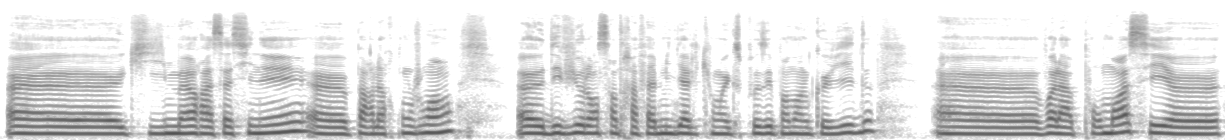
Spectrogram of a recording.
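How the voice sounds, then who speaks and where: A woman from France, a government advisor, answers interview questions in a hesitant, halting way with many filler sounds and restarts. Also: medium pitch, flat delivery, mellow, clean tone. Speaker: government advisor, podcast guest.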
